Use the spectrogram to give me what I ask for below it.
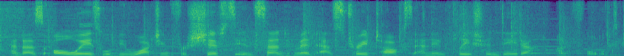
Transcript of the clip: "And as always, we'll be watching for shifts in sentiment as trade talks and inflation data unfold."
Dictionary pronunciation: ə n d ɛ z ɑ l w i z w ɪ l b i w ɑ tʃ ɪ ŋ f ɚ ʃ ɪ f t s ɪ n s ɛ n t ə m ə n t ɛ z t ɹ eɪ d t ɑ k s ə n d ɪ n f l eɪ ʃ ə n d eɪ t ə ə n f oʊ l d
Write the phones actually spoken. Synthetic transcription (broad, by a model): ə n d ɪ z ɑ l w i z w ɪ l b i w ɑ tʃ ɪ ŋ f ɚ ʃ ɪ f t s ɪ n s ɛ n t ə m ə n t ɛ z t ɹ eɪ d t ɑ k s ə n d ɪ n f l eɪ ʃ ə n d eɪ t ə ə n f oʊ l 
